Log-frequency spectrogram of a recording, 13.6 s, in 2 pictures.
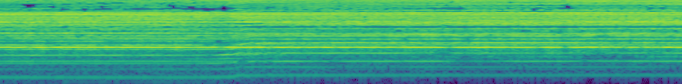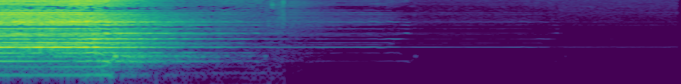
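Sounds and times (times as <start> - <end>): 
barbershop tags singing: 0.0 - 9.7.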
